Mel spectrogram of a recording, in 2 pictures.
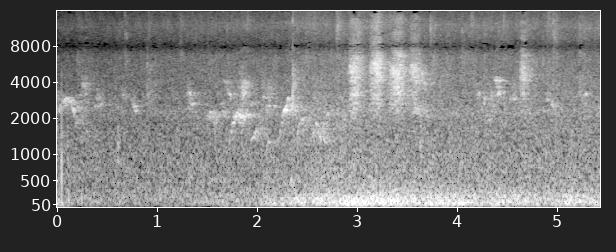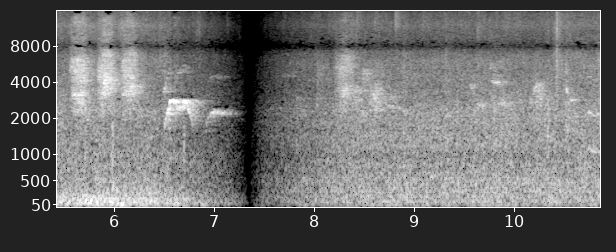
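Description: Small birds chirping in short calls over a steady hiss of falling rain. The sound cuts out for a moment about seven seconds in, then the chirping goes on.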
